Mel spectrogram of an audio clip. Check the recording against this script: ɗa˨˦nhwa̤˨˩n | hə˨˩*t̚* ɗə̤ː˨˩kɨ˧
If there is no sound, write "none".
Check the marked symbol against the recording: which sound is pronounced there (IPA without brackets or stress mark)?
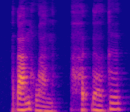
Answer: t̚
